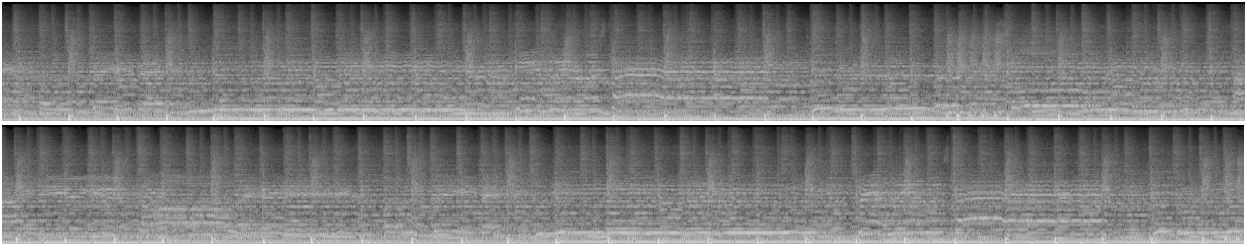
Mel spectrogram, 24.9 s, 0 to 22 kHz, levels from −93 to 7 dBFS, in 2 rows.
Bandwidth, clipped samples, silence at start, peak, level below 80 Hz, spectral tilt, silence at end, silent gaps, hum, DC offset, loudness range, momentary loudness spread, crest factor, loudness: 19.5 kHz; under 0.1%; 0 s; 0 dBFS; -22 dBFS; -6 dB/octave; 0 s; none; none; under 0.1%; 1 LU; 3 LU; 16 dB; -17 LUFS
